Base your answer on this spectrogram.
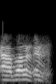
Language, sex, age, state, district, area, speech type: Malayalam, male, 60+, Kerala, Kottayam, rural, conversation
